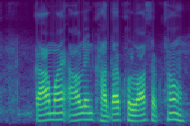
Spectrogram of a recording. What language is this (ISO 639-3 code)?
hne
